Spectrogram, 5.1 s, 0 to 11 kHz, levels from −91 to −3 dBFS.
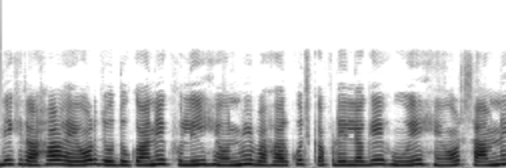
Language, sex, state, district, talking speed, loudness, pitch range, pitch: Hindi, female, Odisha, Sambalpur, 200 wpm, -15 LUFS, 235-275 Hz, 245 Hz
